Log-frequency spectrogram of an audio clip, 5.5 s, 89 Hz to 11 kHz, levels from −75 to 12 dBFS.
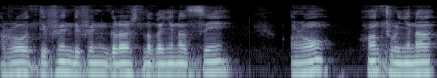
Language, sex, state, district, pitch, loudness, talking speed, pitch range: Nagamese, male, Nagaland, Dimapur, 120 Hz, -15 LUFS, 110 wpm, 115-125 Hz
